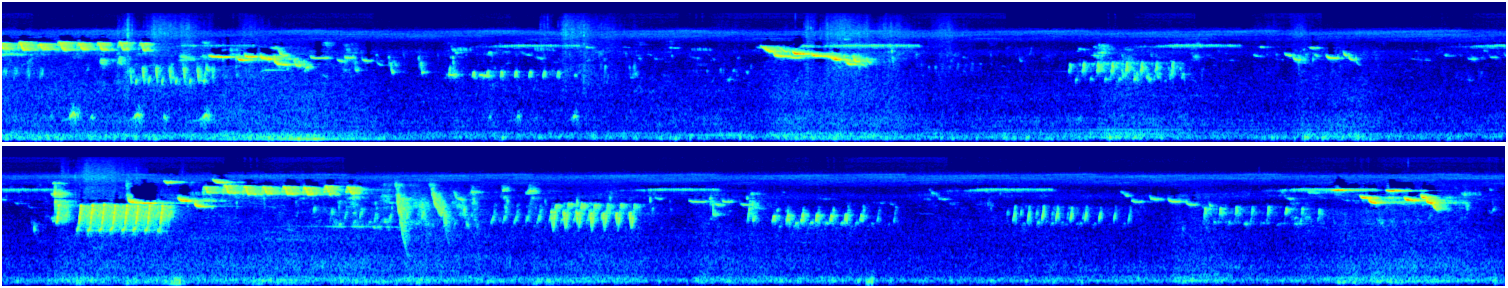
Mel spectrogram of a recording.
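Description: Small birds calling: repeated high-pitched chirps and rapid trills, some sliding down in pitch. They come in bursts, loudest about a quarter of the way in, halfway through and near the end, over a faint low background hum.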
